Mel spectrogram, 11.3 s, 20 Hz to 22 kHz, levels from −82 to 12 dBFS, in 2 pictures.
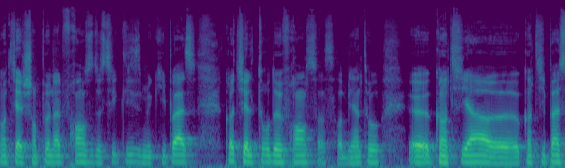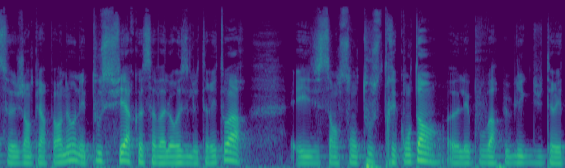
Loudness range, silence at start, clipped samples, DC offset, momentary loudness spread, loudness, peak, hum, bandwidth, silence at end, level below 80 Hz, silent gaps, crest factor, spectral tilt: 3 LU; 0 s; under 0.1%; under 0.1%; 10 LU; -24 LUFS; -2 dBFS; none; 19 kHz; 0 s; -40 dBFS; none; 22 dB; -6 dB/octave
